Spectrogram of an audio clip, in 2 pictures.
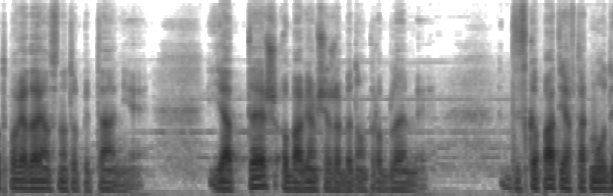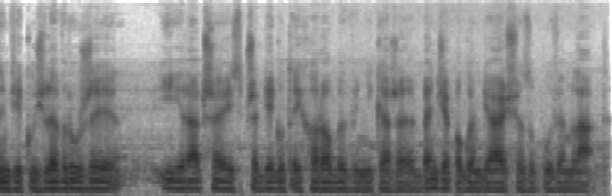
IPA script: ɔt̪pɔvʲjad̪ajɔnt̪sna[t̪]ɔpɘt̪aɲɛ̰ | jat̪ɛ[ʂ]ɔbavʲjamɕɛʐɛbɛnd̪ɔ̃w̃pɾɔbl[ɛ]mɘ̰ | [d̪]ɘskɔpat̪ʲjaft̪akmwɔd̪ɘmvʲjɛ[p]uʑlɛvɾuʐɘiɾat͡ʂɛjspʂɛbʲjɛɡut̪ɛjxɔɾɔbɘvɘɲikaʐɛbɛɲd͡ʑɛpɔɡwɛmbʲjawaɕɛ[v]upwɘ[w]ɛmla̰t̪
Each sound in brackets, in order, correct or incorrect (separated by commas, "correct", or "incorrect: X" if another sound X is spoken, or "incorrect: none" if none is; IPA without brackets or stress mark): correct, correct, correct, correct, incorrect: k, incorrect: z, incorrect: v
